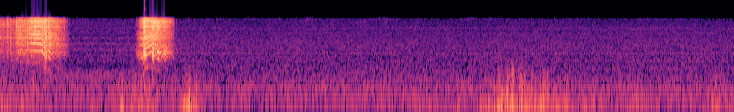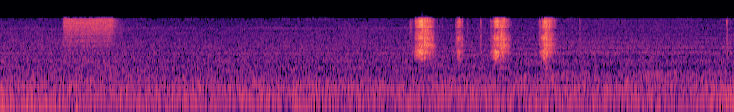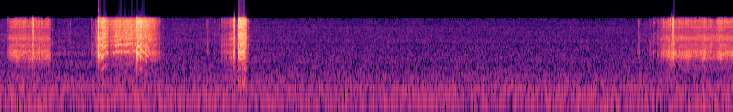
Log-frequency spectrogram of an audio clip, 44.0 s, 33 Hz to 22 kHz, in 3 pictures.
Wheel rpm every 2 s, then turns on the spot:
50, 10, 0, 0, 0, 0, 0, 0, 0, 0, 0, 0, 10, 0, 10, 50, 10, 0, 0, 0, 0, 20.
28-30 42-44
